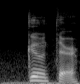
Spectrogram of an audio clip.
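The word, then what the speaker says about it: Gunther: I'm I'm not going to get past this gother there we go got it it was amazing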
